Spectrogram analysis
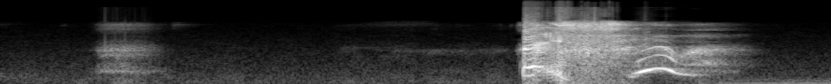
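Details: Loud sneezing: a soft intake, a pause, then one loud explosive sneeze with a voiced trailing cry.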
